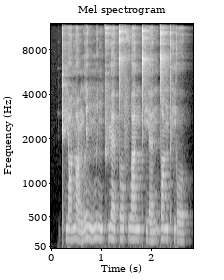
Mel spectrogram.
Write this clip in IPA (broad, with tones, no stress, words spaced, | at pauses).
pʰjɑ˨˦ŋɑ̰˨˩ŋli˥˨ŋmi˥˨ŋ pʰɥɛ˥˨t̪ɤ˦fwa˦n t̪ʰjɛ˨˦n t̪ɑ˦ŋpʰjo˨ʊ̯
